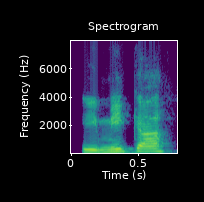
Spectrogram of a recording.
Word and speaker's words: Emeka: Emeka. It's a Mecca, right? So he also mispronounced his first name.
